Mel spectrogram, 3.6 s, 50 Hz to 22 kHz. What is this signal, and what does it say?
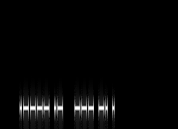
Morse code, heard as a keyed tone, about 34 wpm, 700 Hz. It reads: 1A ONE
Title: Field Day Exchanges - 35wpm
